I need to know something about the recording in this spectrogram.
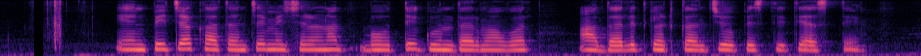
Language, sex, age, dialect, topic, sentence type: Marathi, female, 25-30, Standard Marathi, agriculture, statement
